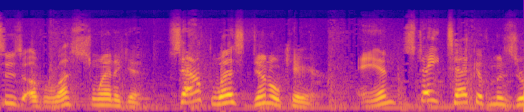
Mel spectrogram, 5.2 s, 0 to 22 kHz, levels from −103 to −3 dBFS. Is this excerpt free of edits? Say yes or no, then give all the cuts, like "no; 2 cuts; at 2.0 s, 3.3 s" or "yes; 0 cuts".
yes; 0 cuts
